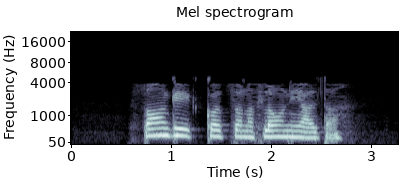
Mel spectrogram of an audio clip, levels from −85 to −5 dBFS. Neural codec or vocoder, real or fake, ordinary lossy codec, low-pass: none; real; AAC, 16 kbps; 14.4 kHz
